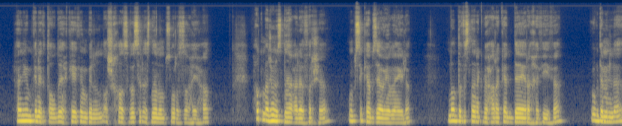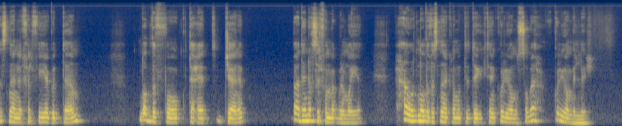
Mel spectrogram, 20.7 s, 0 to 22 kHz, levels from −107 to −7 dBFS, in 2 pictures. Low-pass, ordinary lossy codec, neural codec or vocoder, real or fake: 19.8 kHz; none; none; real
